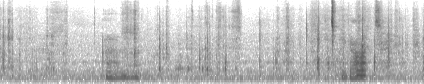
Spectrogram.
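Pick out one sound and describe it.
Cardboard packaging rustles as it is handled.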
